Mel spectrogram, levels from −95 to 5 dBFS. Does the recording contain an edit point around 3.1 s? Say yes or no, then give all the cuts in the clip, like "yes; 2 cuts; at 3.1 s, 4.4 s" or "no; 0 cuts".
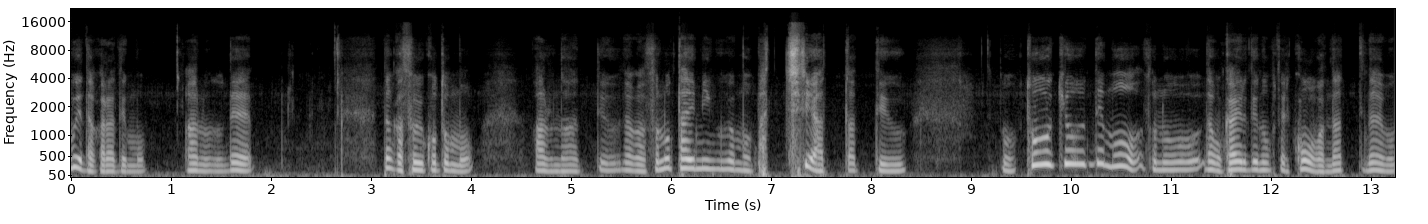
no; 2 cuts; at 9.5 s, 11.3 s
